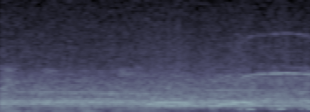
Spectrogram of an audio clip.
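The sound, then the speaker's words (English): Steady, dense applause sound effect from a crowd fills the whole clip at a loud, even level, with wavering cheers and whoops rising over the clapping. “We hit another applause for you and shit.”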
